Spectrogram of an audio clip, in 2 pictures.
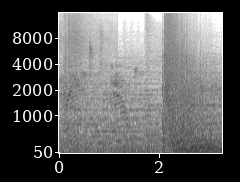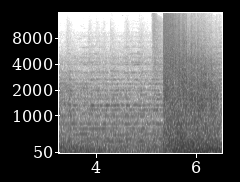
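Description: Two cannon shots from self-propelled howitzers firing hypervelocity projectiles, about three seconds apart, each a sudden loud blast followed by a long rolling rumble.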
